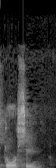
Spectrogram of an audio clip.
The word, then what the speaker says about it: Dorsey: It's not Dawsey, it's Dawsey, isn't it? It's Dorsey. D-O-R. Dorsey.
